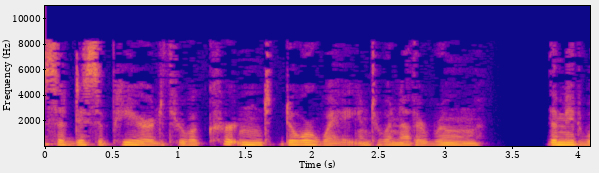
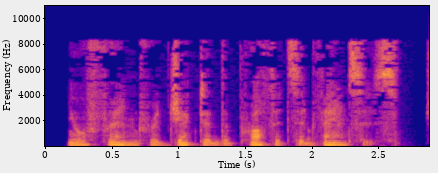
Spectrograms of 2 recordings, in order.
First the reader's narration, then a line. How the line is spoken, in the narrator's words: she whispered, close to Kirsten's ear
